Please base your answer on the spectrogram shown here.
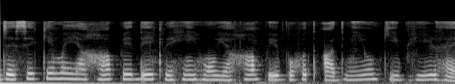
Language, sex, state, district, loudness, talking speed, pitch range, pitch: Hindi, female, Chhattisgarh, Sukma, -20 LUFS, 195 wpm, 210-235 Hz, 225 Hz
